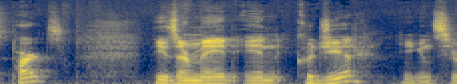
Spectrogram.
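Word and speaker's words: Cugir: have any u.s parts these are made in kujir you can see right there those of you that missed the last video we went to gojira i asked the locals that's how it's pronounced it's not cougar uh as well we would pronounce it but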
